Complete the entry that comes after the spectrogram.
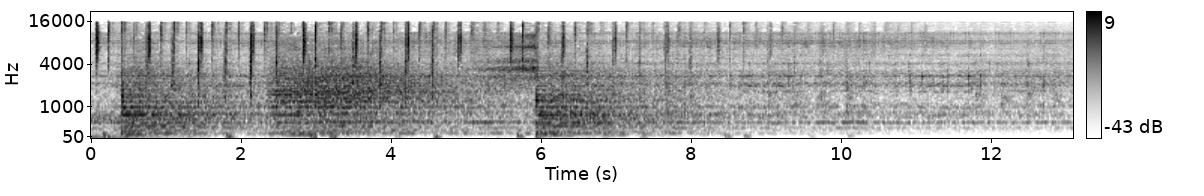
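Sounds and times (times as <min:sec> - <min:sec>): hi-hat ticks: 0:00.0 - 0:10.4
sustained synth chords: 0:00.0 - 0:13.0.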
